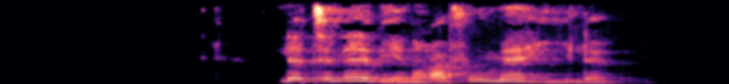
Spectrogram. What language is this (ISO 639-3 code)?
kab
